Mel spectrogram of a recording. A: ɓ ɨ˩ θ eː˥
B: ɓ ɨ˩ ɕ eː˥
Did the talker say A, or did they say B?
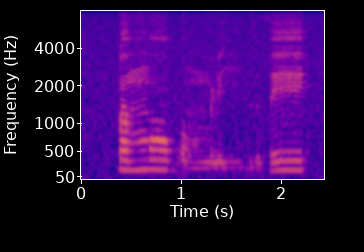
A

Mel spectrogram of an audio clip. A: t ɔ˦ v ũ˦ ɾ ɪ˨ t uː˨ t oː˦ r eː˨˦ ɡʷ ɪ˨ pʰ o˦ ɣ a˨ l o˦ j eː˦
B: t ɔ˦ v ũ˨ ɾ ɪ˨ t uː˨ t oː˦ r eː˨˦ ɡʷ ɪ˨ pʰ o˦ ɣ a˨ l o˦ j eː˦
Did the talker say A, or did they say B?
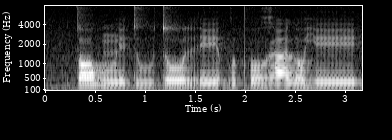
B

